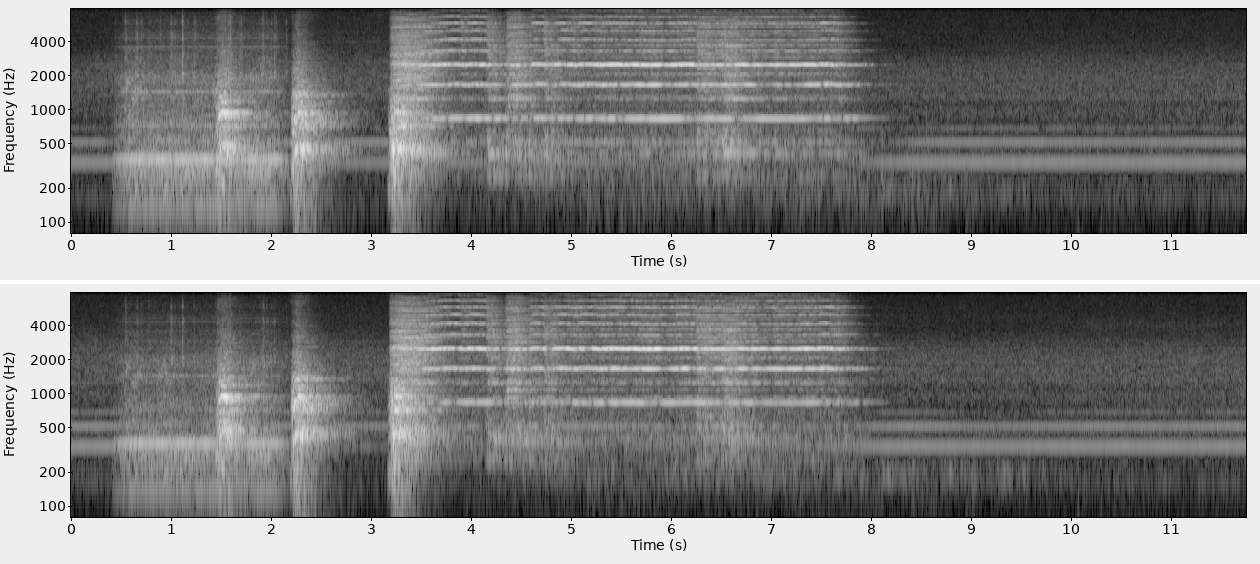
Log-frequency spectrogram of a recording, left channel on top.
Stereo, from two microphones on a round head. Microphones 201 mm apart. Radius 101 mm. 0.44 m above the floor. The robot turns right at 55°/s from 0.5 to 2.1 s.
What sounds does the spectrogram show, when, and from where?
1.4 s a dog barking: 20° left (ahead or behind), 1.5 m; by 3.4 s 20° right (ahead or behind), 1.5 m
3.2 s a violin: 50° right (ahead or behind), 3 m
